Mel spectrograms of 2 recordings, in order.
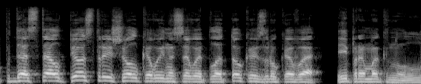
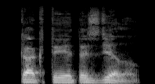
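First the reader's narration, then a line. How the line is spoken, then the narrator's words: Whispered. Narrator (Russian): прошептал быстрый Бен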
